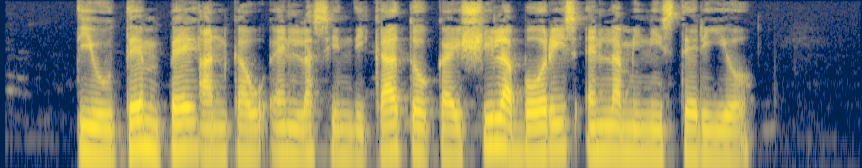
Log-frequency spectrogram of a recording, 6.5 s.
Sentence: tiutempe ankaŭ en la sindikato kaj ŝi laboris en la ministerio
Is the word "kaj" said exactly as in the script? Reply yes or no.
yes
